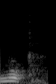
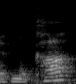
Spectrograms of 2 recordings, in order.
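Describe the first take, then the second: First: "muka" with the first syllable stressed, MU-ka. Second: "murka" with the last syllable stressed, mu-KA; stress on final A. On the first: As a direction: hit the U of "muka". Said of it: "with the stress on the U". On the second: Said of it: "a stress on the R". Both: Shown as a demonstration.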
